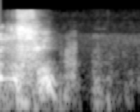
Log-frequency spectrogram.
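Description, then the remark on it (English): A single sharp sneeze bursts out loud, a bright noisy blast lasting under half a second, followed by a brief faint breathy trail and near quiet. “Bless you.”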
